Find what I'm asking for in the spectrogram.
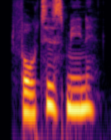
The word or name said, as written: fortidsminde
